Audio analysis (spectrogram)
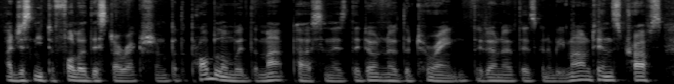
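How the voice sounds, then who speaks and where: A man who gives career advice, chatting casually on a live stream in a monotone, rambling way with fillers. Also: deep voice. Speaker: career coach.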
